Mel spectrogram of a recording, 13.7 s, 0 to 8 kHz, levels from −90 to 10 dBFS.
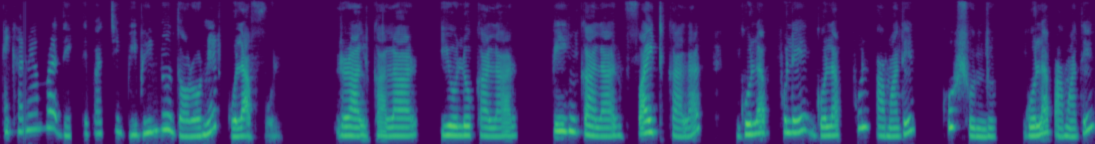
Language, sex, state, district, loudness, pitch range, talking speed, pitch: Bengali, female, West Bengal, Kolkata, -25 LUFS, 180-260 Hz, 115 wpm, 210 Hz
